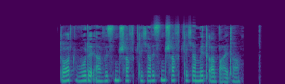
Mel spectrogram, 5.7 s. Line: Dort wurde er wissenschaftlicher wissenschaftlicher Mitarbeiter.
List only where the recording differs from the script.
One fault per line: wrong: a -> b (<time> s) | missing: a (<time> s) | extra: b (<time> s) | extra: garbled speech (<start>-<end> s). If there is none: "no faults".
no faults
